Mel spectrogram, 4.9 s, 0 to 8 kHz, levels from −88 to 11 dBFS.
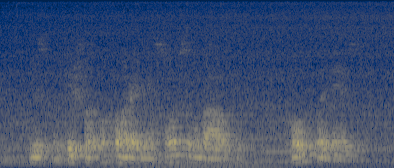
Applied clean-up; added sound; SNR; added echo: none; Engine; 14 dB; reverberation time 0.9 s.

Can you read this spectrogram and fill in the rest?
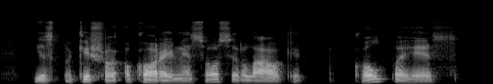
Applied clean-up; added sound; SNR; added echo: none; none; none; none.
